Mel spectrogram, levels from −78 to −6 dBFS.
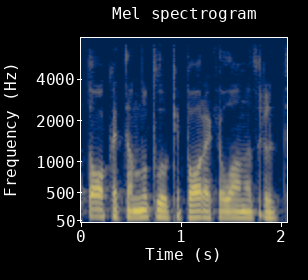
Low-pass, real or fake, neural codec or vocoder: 7.2 kHz; fake; codec, 16 kHz, 2 kbps, X-Codec, HuBERT features, trained on balanced general audio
